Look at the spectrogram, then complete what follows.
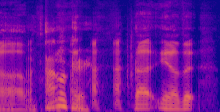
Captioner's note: chuckles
